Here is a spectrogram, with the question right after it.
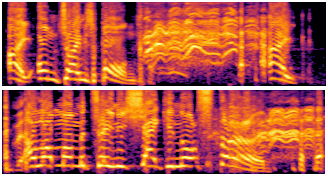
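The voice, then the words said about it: Imitation of James Bond's voice. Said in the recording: “best James Bond impression ... It's not like spot on”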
